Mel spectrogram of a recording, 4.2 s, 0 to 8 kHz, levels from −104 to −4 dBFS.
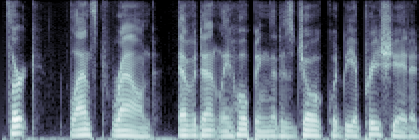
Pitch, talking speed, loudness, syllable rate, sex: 105 Hz, 170 wpm, -18 LUFS, 5.3 syllables/s, male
